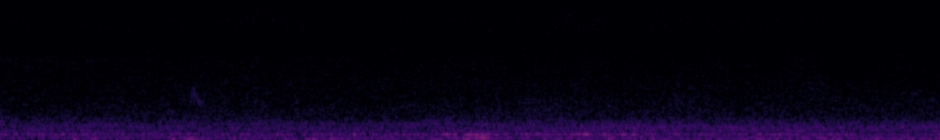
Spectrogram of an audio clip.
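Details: Colony of honey bees humming inside a hive during re-queening, a new queen released from her cage: an even, steady drone with a slight swell in the middle, nothing else clearly audible.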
